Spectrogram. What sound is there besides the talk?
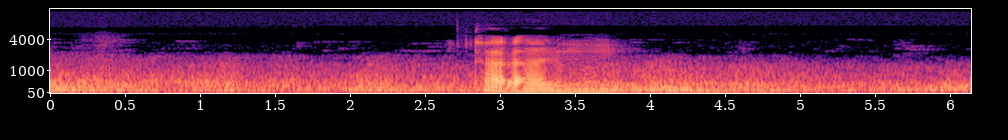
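airplane flying overhead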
